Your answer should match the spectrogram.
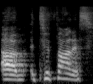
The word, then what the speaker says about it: Tithonus: But Tithonus, he asked God for like eternal life, like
